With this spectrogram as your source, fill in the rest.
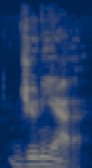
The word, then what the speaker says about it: Juniata: named after a stone the proper pronunciation of this river is juniata not any other way regardless of what you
